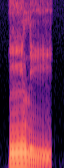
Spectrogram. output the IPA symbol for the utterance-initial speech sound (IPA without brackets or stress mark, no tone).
ĩ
